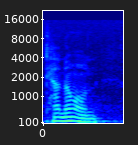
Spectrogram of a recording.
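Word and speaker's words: 観音: And then in Japan, uh, canon, it's pronounced canon.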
